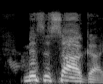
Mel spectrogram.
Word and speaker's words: Mississauga: name of your first on massage i always mispronounce it mesega masaga saga yeah mississauga yeah it's got that head nod and hardcore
